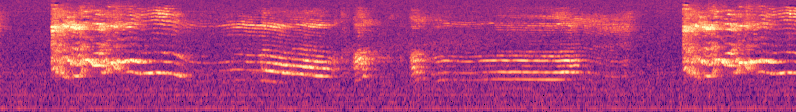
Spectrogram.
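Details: Domestic cats at home, a neutered two-year-old male orange tabby and a neutered male brown tabby of about three, react to dog barking. Repeated falling, harmonic meows sound over a steady low electrical hum, with harsher noisy bursts at the start and end.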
